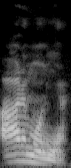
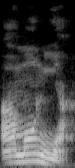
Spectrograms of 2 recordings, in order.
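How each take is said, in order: First: An r sound is said in the first syllable. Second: No r sound is said in the first syllable. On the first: This is how the word is written. "লিখবো যখন, তখন কিন্তু আরমোনিয়া" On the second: This is how the word should be spoken. "উচ্চারণ যখন করব তখন কিন্তু আমোনিয়া"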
